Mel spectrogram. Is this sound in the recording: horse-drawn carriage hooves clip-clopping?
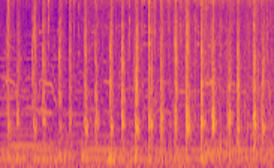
yes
